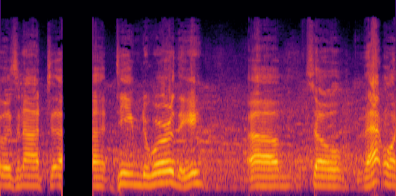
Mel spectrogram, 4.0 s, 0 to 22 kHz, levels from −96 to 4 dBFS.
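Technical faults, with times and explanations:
0.62 to 0.93 s, audio dropout to silence: the sound cuts off mid-flow and resumes after 0.31 s of dead silence with no room tone, likely from a lost input while writing continued. The waveform goes flat, leaving a blank spectrogram column.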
